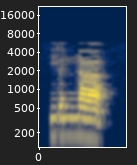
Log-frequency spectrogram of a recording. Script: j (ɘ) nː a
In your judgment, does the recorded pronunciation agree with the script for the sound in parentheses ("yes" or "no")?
yes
